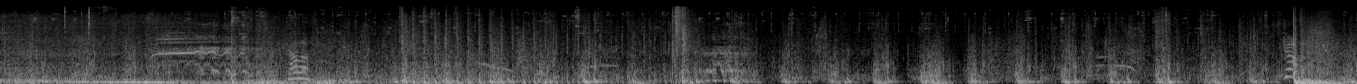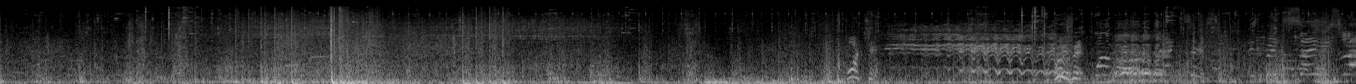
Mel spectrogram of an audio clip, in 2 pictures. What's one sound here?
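A horse gallops, its hooves pounding in a quick rhythm.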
